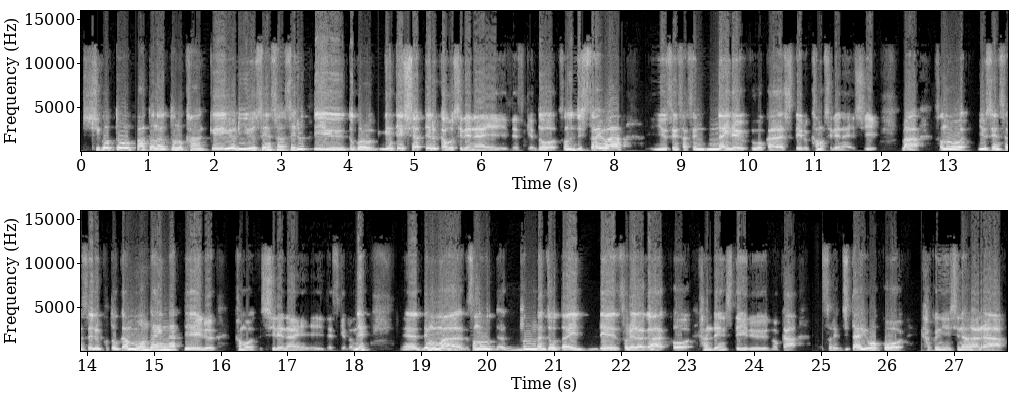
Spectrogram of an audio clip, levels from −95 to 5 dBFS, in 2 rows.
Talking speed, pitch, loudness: 300 characters per minute, 230 Hz, -8 LUFS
